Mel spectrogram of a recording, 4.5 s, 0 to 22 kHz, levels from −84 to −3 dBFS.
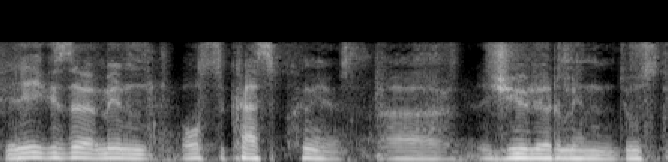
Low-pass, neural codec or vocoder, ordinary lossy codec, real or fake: none; codec, 16 kHz, 1.1 kbps, Voila-Tokenizer; none; fake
